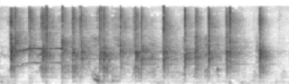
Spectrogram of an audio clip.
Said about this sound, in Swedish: Vi klappar högst i alla fall.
